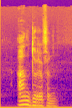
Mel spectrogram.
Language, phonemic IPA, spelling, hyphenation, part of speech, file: Dutch, /ˈaːnˌdʏr.və(n)/, aandurven, aan‧dur‧ven, verb, Nl-aandurven.ogg
- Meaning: 1. to dare; to venture 2. to toe the line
